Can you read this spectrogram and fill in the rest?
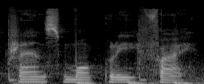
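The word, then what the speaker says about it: TransmogrifAI: The next one in my list is Transmogrif AI. Uh, this is pronounced as Transmogrify.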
